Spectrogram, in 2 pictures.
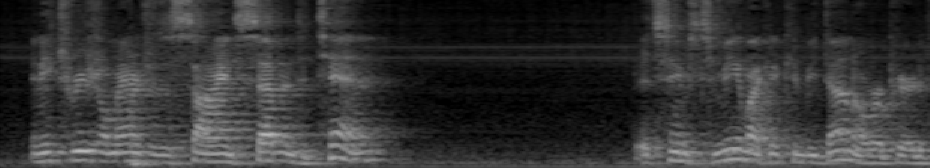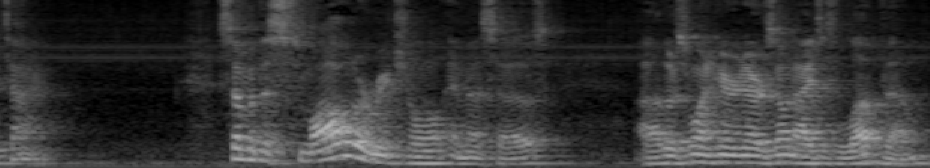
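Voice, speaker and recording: An animated voice with ordinary pitch variation moves at a fairly quick pace, with noticeable background noise and audible room echo. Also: man. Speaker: collision repair business owner and consultant. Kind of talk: podcast interview. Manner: fast.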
